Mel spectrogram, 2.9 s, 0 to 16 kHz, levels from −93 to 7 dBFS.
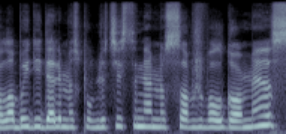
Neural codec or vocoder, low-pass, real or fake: autoencoder, 48 kHz, 32 numbers a frame, DAC-VAE, trained on Japanese speech; 14.4 kHz; fake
